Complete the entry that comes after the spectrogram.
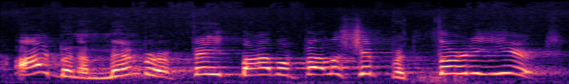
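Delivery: high, fast mock boast; voiced church member. Preacher acts out a member answering, high and quick boast. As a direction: rattle it off high as the proud member. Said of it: "Ask somebody".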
